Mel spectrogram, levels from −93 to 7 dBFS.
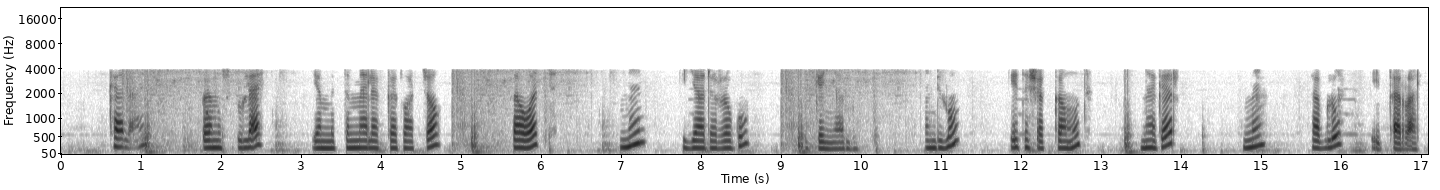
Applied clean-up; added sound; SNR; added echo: none; Shatter + Bicycle; 20 dB; none.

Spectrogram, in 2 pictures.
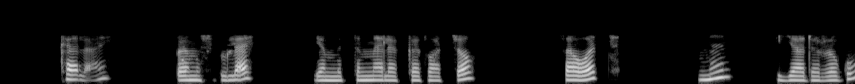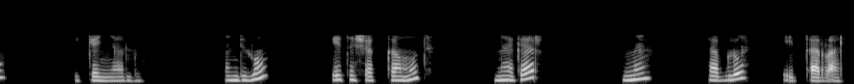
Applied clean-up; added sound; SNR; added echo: none; none; none; none.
